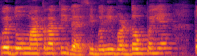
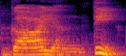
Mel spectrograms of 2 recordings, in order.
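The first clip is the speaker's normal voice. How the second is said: slow sounded-out word; 4 semitones lower, much slower than usual. Shown as a demonstration. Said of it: "तो आपका बन गया".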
